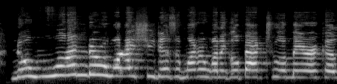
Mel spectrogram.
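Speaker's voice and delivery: squealing it out in a different voice; mock incredulous. Co-host mocking Yara's envy of Europe, high and loud. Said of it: "I was like".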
